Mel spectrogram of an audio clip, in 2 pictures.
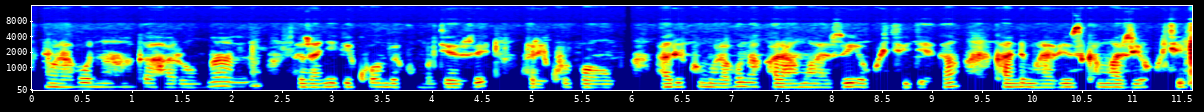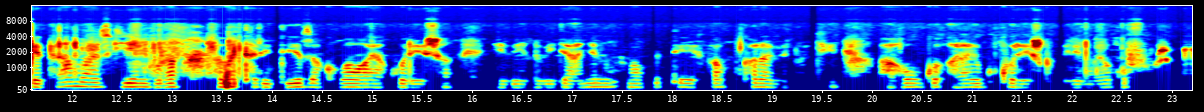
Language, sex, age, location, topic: Kinyarwanda, female, 25-35, Huye, health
